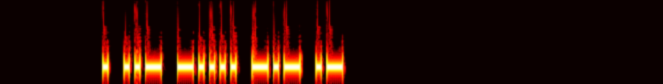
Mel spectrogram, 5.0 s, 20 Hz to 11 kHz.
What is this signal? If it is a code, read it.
Morse code, heard as a keyed tone, about 31 wpm, 700 Hz. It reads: EU6KA
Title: DXCC-100 Call Signs - 5 Characters - Repeated 2x - 30wpm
